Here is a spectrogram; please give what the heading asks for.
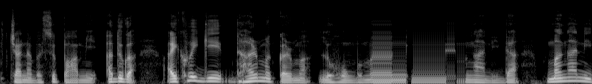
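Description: From 3.74 to 4.66 s the speech becomes robotic sound from repeated short buffers: a rigid, metallic 50 Hz buzz, likely from new audio arriving too seldom, with a chunk of about 20 ms replayed nearly throughout. A spectrogram shows flat harmonic stripes every 50 Hz, and the waveform shows identical repeating cycles.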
